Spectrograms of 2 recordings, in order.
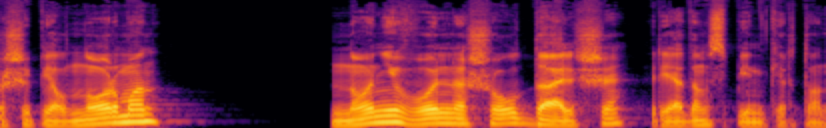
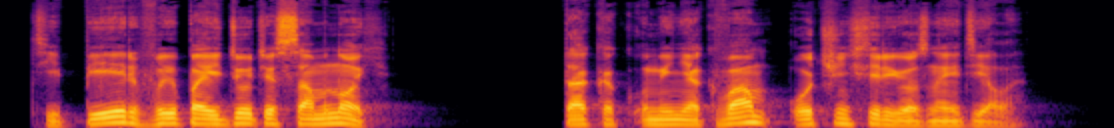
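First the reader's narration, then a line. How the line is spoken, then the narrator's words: Determined tone. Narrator (Russian): решительным тоном произнес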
